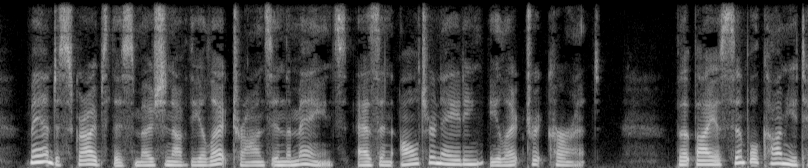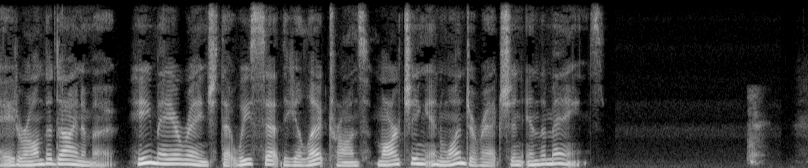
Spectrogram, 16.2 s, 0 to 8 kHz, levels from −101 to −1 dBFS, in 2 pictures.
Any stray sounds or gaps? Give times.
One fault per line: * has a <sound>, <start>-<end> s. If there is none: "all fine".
* has a sneeze, 15.5-15.8 s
